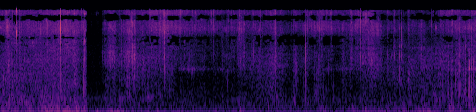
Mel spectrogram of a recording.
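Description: Long nails scratch and rake across the loose surface of a concrete rubble pile of dusty fine grey rubble and small broken concrete pieces. The result is a quiet, continuous gritty scraping and crunching with a bright, hissy texture, briefly dipping just before the one-second mark before the raking resumes with small irregular crackles.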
